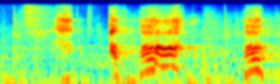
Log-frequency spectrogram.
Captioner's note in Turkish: İnleme sesi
